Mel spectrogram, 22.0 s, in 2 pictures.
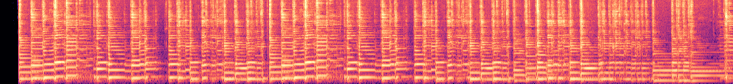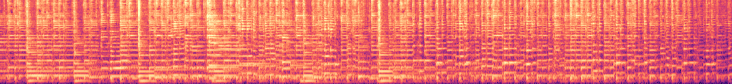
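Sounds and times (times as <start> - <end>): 
oud: 0.3 - 21.9.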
